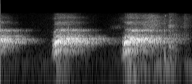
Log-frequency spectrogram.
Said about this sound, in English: Yeah, your pup is upset about something. Apologize to our listeners that somebody knocked on the front door.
